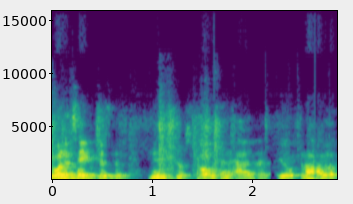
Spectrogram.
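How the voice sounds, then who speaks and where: A man with a South African accent speaks at a medium pitch with lively intonation. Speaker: chef. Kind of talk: cooking demonstration.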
